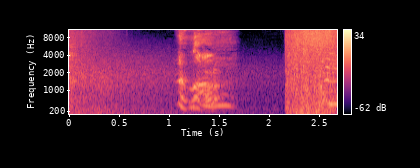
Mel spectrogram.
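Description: A young man cries out in alarm.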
